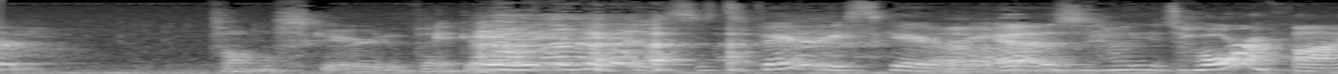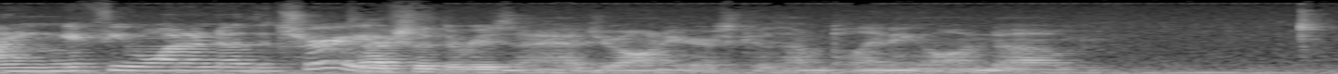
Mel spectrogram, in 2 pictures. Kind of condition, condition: fault, poor microphone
